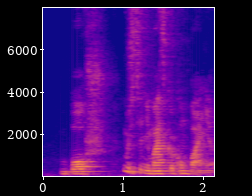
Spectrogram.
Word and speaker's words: Bosch: букв с це ха Ми всі знаємо компанію Bosch і пишеться Вона як бо с СХ Bosch то що це німецька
